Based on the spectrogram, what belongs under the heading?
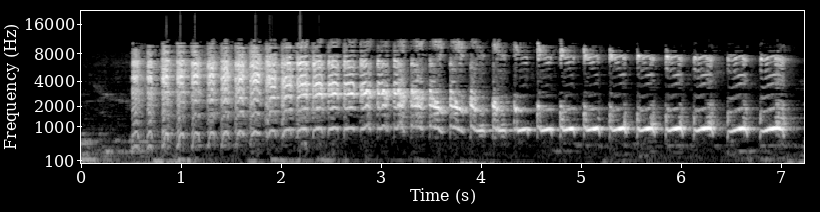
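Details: Barbet of the family Megalaimidae, called Cu Rốc in Vietnam: a loud, harsh rattling chatter that gradually settles into a steady run of hollow, evenly pitched pulsed notes repeated several times per second.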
